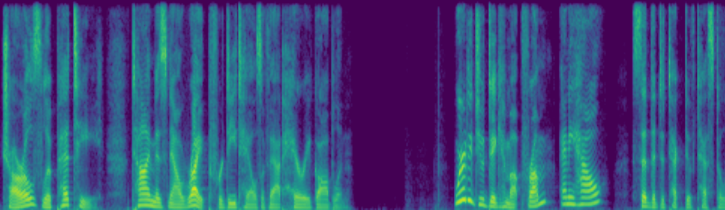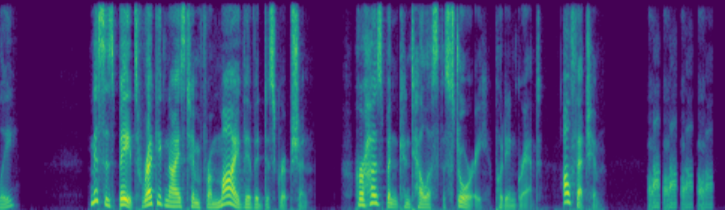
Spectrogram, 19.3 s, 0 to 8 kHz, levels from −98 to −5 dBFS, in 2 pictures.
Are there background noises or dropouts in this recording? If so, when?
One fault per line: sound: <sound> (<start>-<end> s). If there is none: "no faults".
sound: laugh (18.3-19.2 s)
